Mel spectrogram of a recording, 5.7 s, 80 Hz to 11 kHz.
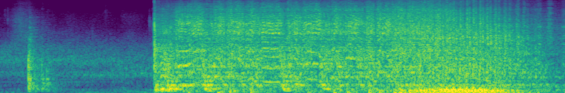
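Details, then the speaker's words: ZT200 mower on its own fuel at half choke: cranks, then catches and runs unevenly, surging and sagging, with a backfire; owner suspects carb issues or a shot fuel solenoid. "pulled a bunch of fuel through that time there's a backfire let's yeah i might just have carb issues"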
